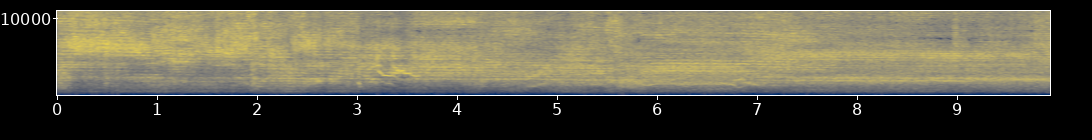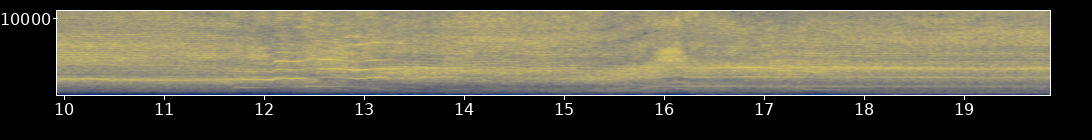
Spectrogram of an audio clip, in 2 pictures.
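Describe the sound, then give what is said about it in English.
A 3-foot balloon is blown up with a long, steady rush of hissing air lasting the whole stretch, loud and unbroken, with faint squeaky tones sliding through it and no voices. “Trying to blow up the balloon.”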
